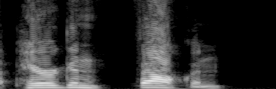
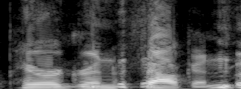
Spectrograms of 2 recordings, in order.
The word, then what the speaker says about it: Peregrine Falcon: A Peregrine Falcon. I didn't say that right. This is a bird. A Peregrine Falcon.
